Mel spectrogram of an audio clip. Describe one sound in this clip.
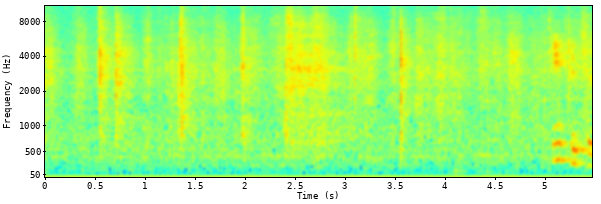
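Paper rustles and crinkles close by as it is handled.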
